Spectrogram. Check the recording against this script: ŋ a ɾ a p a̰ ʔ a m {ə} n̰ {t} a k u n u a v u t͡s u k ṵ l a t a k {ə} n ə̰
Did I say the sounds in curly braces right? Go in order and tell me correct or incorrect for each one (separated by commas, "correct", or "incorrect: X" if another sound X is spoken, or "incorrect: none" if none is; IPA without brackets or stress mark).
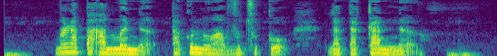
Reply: correct, incorrect: p, incorrect: a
